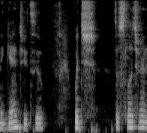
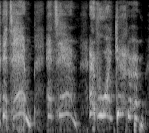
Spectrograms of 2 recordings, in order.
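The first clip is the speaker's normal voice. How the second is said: high, urgent yell; rally everyone to seize a villain; shouted alarm; 3 dB louder than usual. Acted. Heroes raise the alarm.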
